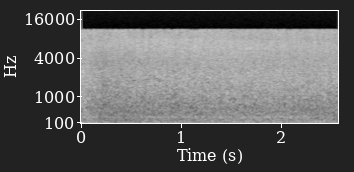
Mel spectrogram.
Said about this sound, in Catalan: I també li he de dir que un altre que m'ha fet molta gràcia, que és so de pluja, però aquest és molt específic. És so de pluja mentre esperes sota la marquesina de la parada del bus.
